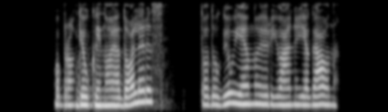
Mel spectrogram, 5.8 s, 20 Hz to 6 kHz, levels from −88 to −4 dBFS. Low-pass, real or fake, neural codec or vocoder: 5.4 kHz; fake; codec, 16 kHz, 16 kbps, FunCodec, trained on Chinese and English, 50 frames a second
